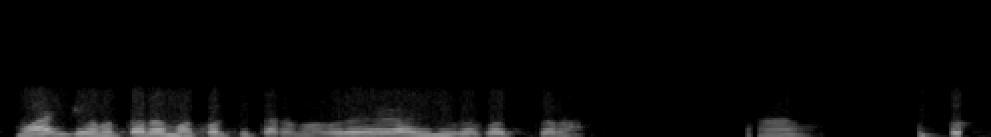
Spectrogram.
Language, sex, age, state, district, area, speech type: Tamil, male, 60+, Tamil Nadu, Nagapattinam, rural, conversation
